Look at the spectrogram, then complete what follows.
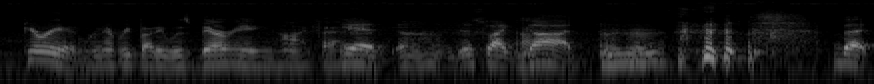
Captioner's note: laughter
